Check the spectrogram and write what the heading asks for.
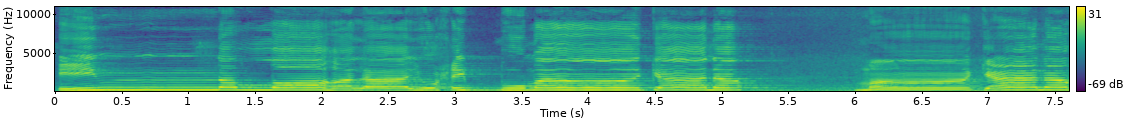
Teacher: نون ساکن کے بعد کاف حروف اخفا میں سے ہے تو یہاں پر اخفا ہوگا یعنی غنہ زمانی کر کے پڑھیں گے · ان اللہ لا يحب من كان خوانا اثیما، دو زبر کی تنوین کے بعد حروف حلقی میں سے حمزہ ہے تو یہاں پر اظہار ہوگا یعنی کہ تنوین کو خوب ظاہر کر کے پڑھیں گے، غنہ نہیں کریں گے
